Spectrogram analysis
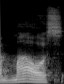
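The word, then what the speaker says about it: Maus: that's interesting well yeah mouse m-a-u-s spelled like a german way it's a comic book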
